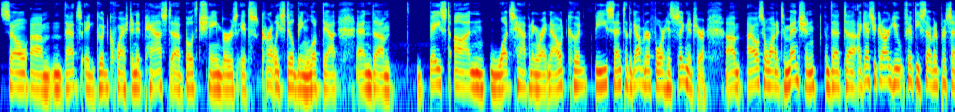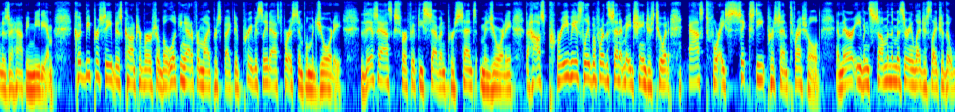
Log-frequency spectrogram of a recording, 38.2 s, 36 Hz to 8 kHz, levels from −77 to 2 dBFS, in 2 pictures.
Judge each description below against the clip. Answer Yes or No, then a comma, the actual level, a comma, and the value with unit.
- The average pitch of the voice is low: Yes, low, 130 Hz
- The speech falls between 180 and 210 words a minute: No, average, 160 wpm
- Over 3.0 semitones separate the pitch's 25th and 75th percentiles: Yes, average, 4.1 semitones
